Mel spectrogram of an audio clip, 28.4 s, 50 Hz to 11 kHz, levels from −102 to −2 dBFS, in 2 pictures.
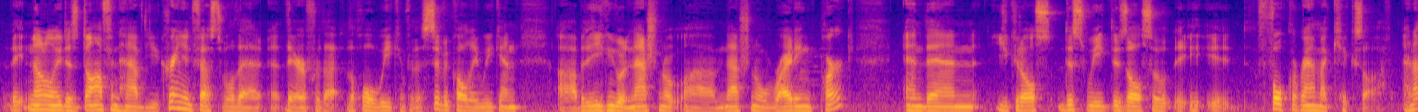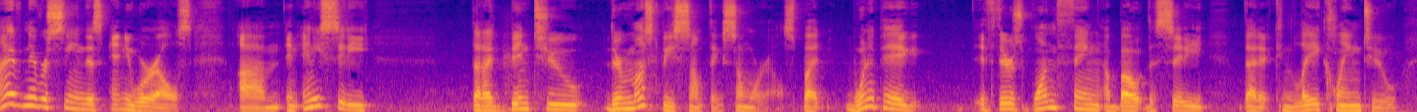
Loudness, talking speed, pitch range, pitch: -25 LUFS, 175 wpm, 110-140 Hz, 120 Hz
